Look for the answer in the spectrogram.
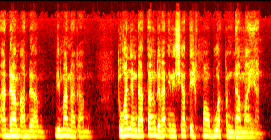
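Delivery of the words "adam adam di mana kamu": tender, gentle, soft calling voice. Acting out god calling to adam, acting out a gentle call. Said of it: "Dia panggil Adam dengan kelembutan".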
